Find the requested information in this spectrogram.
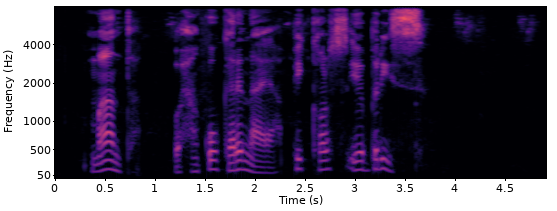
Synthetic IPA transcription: maːnt̪ʰɐ | wɑħɑːŋkʰʊːkʰɐɾɪnɐːjaːpʰɪkʰːɔlsijɞbɐɾiːs

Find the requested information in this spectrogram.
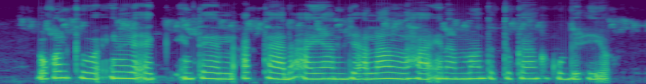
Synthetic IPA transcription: bɔqɔlkʰɪwɐʔɪnlɐʔɛɡɪnt̪ʰɛːlɑ̰ʕɑɡt̪ʰaːdɐʔɐjaːnt͡ʃɛʕlaːnlɐɦaːʔɪ̰naːnmaːnt̪ʰɐd̪ʊkʰaːŋkʰɐkʰʊbɪħɪjɔ̰

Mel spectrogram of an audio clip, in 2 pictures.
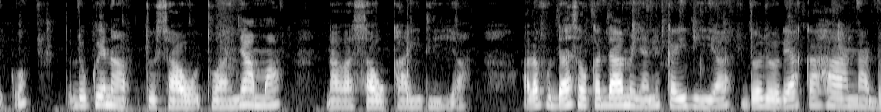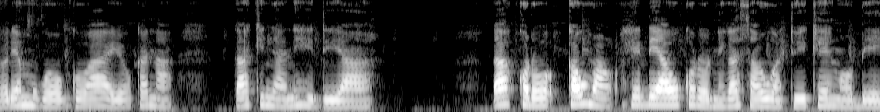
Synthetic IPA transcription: kotodokwenatosaotwaɲama | naɣasaokaiɾia | aɾafudasɔkadamɛɲanekaiɾiadɔdɔɾeakaɦanadɔɾɛmoɣɔɡɔwajɔkana | ɣ̥akeɲaneɦedeja | ɾakɔɾɔkaumahedejaɣokɔɾɔneɣasaoɣatwekɛŋɔbɛ

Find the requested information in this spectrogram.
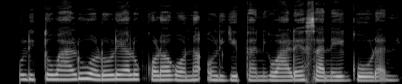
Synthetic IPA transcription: oɾitowaɾuoɾoɾealokɔɾaɣɔnaʔoɾiɣitaniɣwaɾɛsaneɡoːɾa̰ni

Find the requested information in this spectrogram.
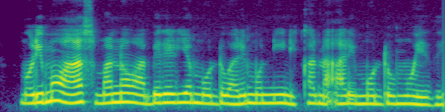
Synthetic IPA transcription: moɾimɔwaːsomanɔwaːmbeɾeɾiɛmoːdowaɾemoniːnikana̰ʔaɾemoːdomweðe

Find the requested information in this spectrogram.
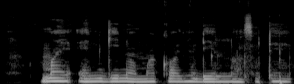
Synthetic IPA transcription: maɛʔɛnɡɪnɔmakɔɲɔdelːɔsɔte

